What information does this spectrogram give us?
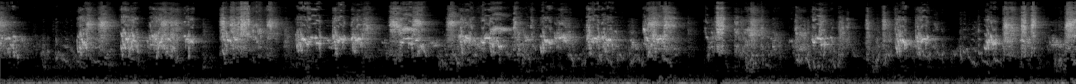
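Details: Budgies singing as they play: an almost continuous run of shrill chirps, squawks and chattering notes, pulsing in loud bursts roughly every second.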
